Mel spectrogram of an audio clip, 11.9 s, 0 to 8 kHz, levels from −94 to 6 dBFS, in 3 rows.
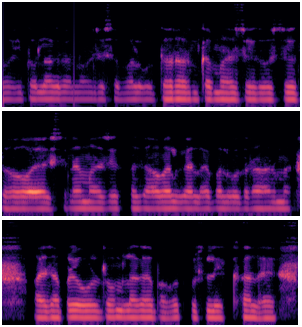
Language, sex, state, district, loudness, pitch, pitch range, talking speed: Magahi, male, Bihar, Lakhisarai, -35 LUFS, 145 Hz, 145-150 Hz, 95 wpm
